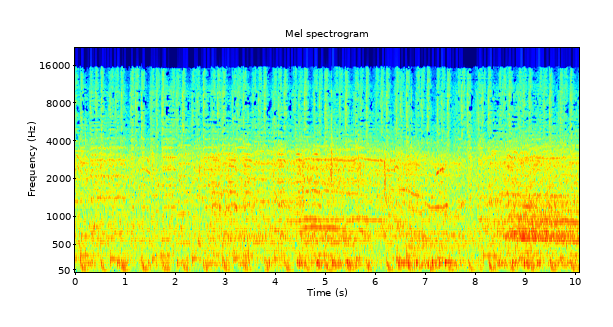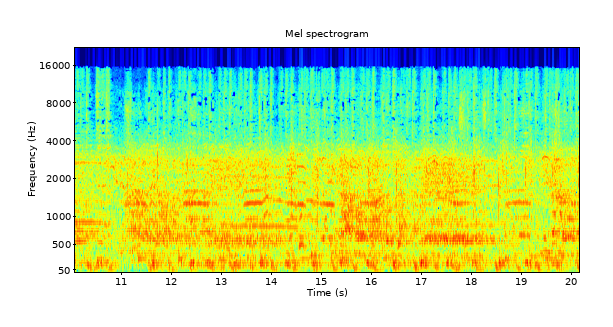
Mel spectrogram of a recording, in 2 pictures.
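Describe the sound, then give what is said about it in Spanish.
Loud, continuous football stadium crowd noise of joyful Bolívar supporters after Bolívar beat Tigre 1-0, with a steady, fast drumbeat and voices chanting and singing together, a dense roar that stays at an even level throughout. “Vamos con música de fondo, señor DJ, por supuesto, con el ambiente de acá de Cabina Fútbol.”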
